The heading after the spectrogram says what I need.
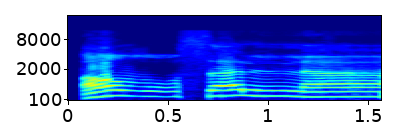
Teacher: দেখতে পাচ্ছেন কেমন মোটা করে পড়ছি পুর করে · র সাকিনের পূর্বে জবর এসছে র, পুর হবে।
